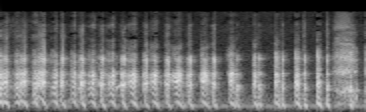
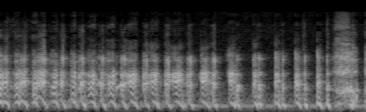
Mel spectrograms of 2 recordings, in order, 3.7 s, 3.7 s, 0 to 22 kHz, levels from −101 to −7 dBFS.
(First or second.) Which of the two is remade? first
